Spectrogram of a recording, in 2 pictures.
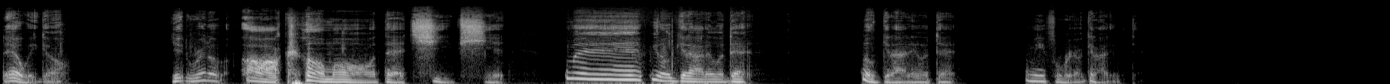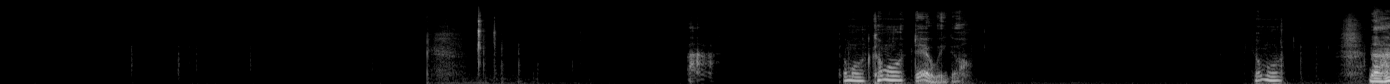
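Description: A man speaks with animation close to a microphone, in bursts with pauses.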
